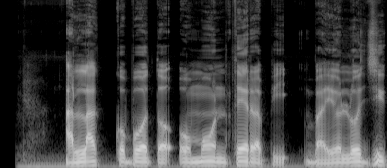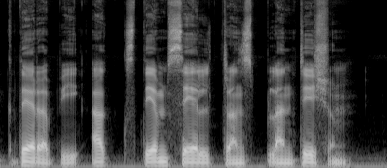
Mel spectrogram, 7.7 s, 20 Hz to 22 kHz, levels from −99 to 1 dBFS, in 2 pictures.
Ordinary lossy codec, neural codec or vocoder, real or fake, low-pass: none; none; real; none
